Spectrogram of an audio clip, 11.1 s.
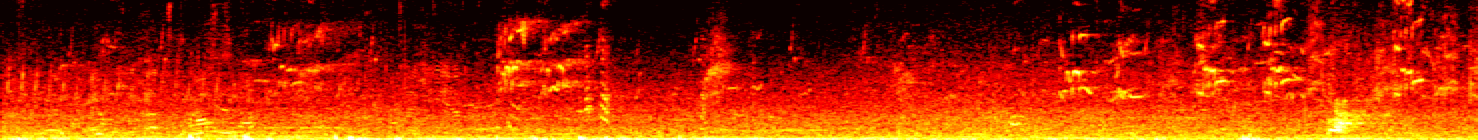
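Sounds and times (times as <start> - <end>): birds chirping: 7.5 - 11.0.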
